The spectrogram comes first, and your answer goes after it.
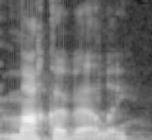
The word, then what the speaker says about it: Machiavelli: But hip-hop heads will know of Machiavelli, even though they pronounce it different, Machiavelli.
